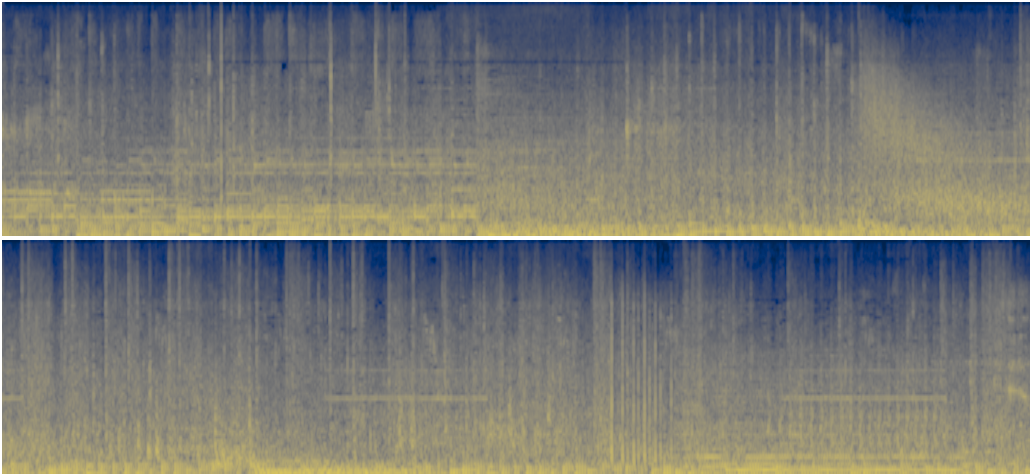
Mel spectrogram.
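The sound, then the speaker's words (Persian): Loud, chaotic battle noise: rapid bursts of gunfire crackle almost continuously, punctuated by deep explosive booms and a rushing whoosh, with a droning rumble underneath. “انفجار تیراندازی میاد، فکر کنم موفق شدم.”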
